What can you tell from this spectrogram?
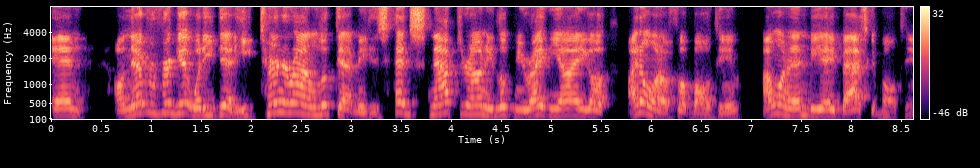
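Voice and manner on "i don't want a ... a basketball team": play-acted firm, matter-of-fact, dead serious tone. Retelling a reply made at a dinner table: imitating Josh saying it firmly and seriously. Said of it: "he said it so seriously".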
